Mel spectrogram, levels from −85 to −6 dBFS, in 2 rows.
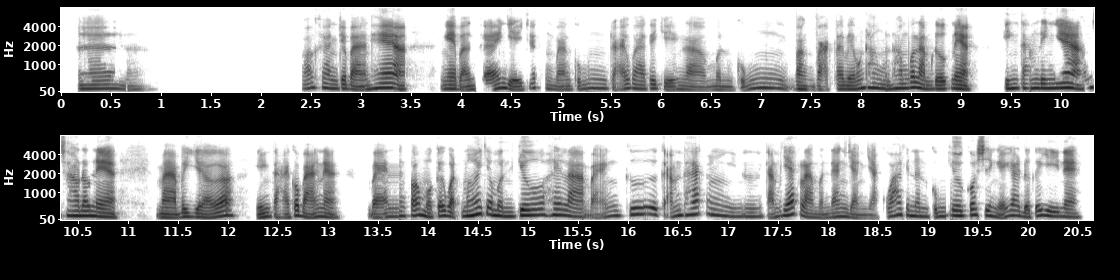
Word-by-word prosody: À, 135 Hz, -, -6 dB, 0.4 s
là 115 Hz, +1 st, -12 dB, 1.6 s
Khó 155 Hz, +4 st, -5 dB
khăn 165 Hz, -5 st, -3 dB
cho 150 Hz, -, 0 dB
bạn 115 Hz, -2 st, 0 dB
ha, 165 Hz, -3 st, +5 dB, 0.3 s
nghe 135 Hz, 0 st, +2 dB
bạn 110 Hz, +1 st, -2 dB
kể 115 Hz, +8 st, 0 dB
như -, -, +1 dB
vậy 110 Hz, +1 st, 0 dB
chắc 170 Hz, +2 st, -8 dB
là 135 Hz, -3 st, -8 dB
bạn 110 Hz, +1 st, -6 dB
cũng 155 Hz, +5 st, -5 dB
trải 145 Hz, -, -5 dB
qua 145 Hz, -4 st, -2 dB
cái 145 Hz, +2 st, -3 dB
chuyện 115 Hz, -2 st, -5 dB
là 105 Hz, -2 st, -5 dB
mình 110 Hz, 0 st, -8 dB
cũng 160 Hz, +5 st, -4 dB
vằn 125 Hz, -3 st, -1 dB
vặt 115 Hz, -1 st, -5 dB
tại 130 Hz, -, -1 dB
vì 125 Hz, 0 st, +1 dB
bản 150 Hz, +5 st, +1 dB
thân 170 Hz, -3 st, +1 dB
mình 135 Hz, -1 st, -2 dB
hông 160 Hz, +2 st, +1 dB
có 185 Hz, -, +3 dB
làm 150 Hz, -7 st, +2 dB
được 135 Hz, +2 st, 0 dB
nè, 135 Hz, -4 st, +4 dB, 0.3 s
yên 150 Hz, +2 st, +1 dB
tâm 160 Hz, 0 st, -1 dB
đi 160 Hz, -, +3 dB
nha, 165 Hz, -1 st, +6 dB
hổng 185 Hz, -, -4 dB
sao 175 Hz, -1 st, +2 dB
đâu 175 Hz, 0 st, +5 dB
nè. 140 Hz, -7 st, +5 dB, 0.4 s
Mà 120 Hz, -2 st, +3 dB
bây 140 Hz, +5 st, +1 dB
giờ 130 Hz, 0 st, +1 dB
á 175 Hz, +3 st, +4 dB, 0.2 s
hiện 130 Hz, +5 st, +1 dB
tại 115 Hz, +1 st, -4 dB
có 185 Hz, -, +3 dB
bạn 140 Hz, -2 st, +2 dB
nè, 125 Hz, -5 st, +1 dB, 0.3 s
bạn 120 Hz, +5 st, -2 dB
đã 165 Hz, -, -2 dB
có 185 Hz, -, +3 dB
một 185 Hz, -7 st, +3 dB
kế 170 Hz, -, +3 dB
hoạch 165 Hz, -2 st, +1 dB
mới 195 Hz, +8 st, +4 dB
cho 225 Hz, -4 st, +2 dB
mình 155 Hz, -4 st, +3 dB
chưa, 195 Hz, +3 st, +4 dB
hay 205 Hz, 0 st, +2 dB
là 150 Hz, -7 st, +2 dB
bạn 175 Hz, +4 st, -5 dB
cứ 230 Hz, +1 st, +1 dB
cảm 180 Hz, -, -2 dB
thác 225 Hz, +4 st, 0 dB
ừm, 175 Hz, -9 st, -3 dB, 0.2 s
cảm 145 Hz, -, -3 dB
giác 200 Hz, +2 st, +3 dB
là 140 Hz, -7 st, +1 dB
mình 115 Hz, 0 st, -6 dB
đang 140 Hz, +1 st, -2 dB
dằn 110 Hz, -3 st, -4 dB
vặt 100 Hz, -, -8 dB
quá 165 Hz, +8 st, -1 dB
cho 185 Hz, -, -1 dB
nên 155 Hz, -4 st, -1 dB
cũng 140 Hz, +3 st, -3 dB
chưa 180 Hz, 0 st, +3 dB
có 200 Hz, +3 st, +1 dB
suy 185 Hz, -3 st, +2 dB
nghĩ 155 Hz, +2 st, -2 dB
ra 185 Hz, -, +1 dB
được 130 Hz, -6 st, 0 dB
cái 180 Hz, +2 st, +1 dB
gì 165 Hz, -4 st, +2 dB
nè? 135 Hz, -3 st, +2 dB
150 Hz, 260 wpm, -22 LUFS, 130-175 Hz, 1.6 s, nha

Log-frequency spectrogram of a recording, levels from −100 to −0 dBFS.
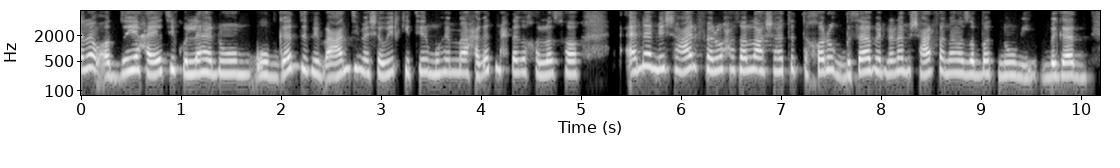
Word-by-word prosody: أنا 355 Hz, -, +5 dB
مقضية 255 Hz, +8 st, +2 dB
حياتي 270 Hz, +3 st, +3 dB
كلّها 265 Hz, -1 st, +3 dB
نوم، 255 Hz, -1 st, -1 dB
وبجد 280 Hz, -, +1 dB
بيبقى 225 Hz, -4 st, +1 dB
عندي 325 Hz, +6 st, +1 dB
مشاوير 260 Hz, -2 st, -1 dB
كتير 280 Hz, -1 st, -5 dB
مهمّة، 270 Hz, +1 st, -1 dB
حاجات 275 Hz, +6 st, -2 dB
محتاجة 280 Hz, -3 st, -3 dB
أخلصها. 250 Hz, 0 st, 0 dB, 0.5 s
أنا 365 Hz, +7 st, +4 dB
مش 325 Hz, -1 st, 0 dB
عارفة 325 Hz, +2 st, 0 dB
أرُوح 320 Hz, +2 st, -1 dB
أطلّع 310 Hz, -1 st, +2 dB
شهادة 295 Hz, +1 st, -4 dB
التخرج 280 Hz, 0 st, -1 dB
بسبب 280 Hz, +6 st, +2 dB
إن 275 Hz, -2 st, -3 dB
أنا 290 Hz, +3 st, 0 dB
مش 290 Hz, -3 st, -6 dB
عارفة 275 Hz, +4 st, 0 dB
إن 265 Hz, -, -3 dB
أنا 265 Hz, 0 st, 0 dB
أضبط 255 Hz, 0 st, 0 dB
نومي، 230 Hz, -1 st, -3 dB
بجد، 225 Hz, 0 st, +2 dB
270 Hz, 180 wpm, -16 LUFS, 245-300 Hz, 0.5 s, أنا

